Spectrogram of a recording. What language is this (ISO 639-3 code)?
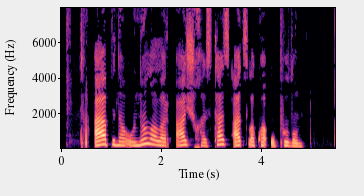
abk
